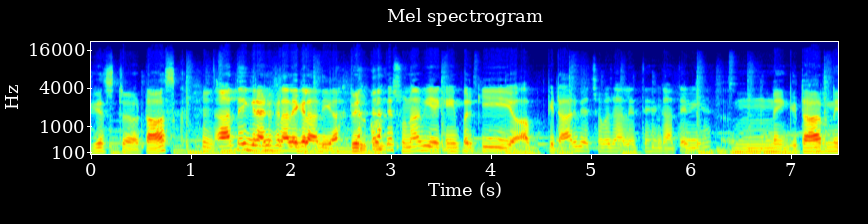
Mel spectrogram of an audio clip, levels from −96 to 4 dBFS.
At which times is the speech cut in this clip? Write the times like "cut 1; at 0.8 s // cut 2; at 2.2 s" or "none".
cut 1; at 3.0 s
